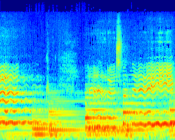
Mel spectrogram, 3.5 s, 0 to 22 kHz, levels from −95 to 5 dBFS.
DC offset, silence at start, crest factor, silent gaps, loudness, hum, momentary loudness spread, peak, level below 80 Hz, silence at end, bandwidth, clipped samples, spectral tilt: under 0.1%; 0 s; 12 dB; none; -16 LUFS; none; 8 LU; -2 dBFS; -40 dBFS; 0 s; 15 kHz; under 0.1%; -5.5 dB/octave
